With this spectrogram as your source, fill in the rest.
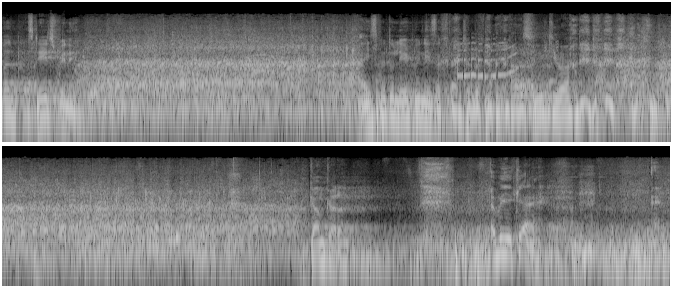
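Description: An audience laughs and cheers loudly in a large hall.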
